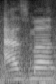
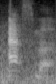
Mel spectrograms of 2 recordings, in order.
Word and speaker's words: asthma: In America, we call it asthma, and in Australia, it's pronounced asthma. We kind of say it more like a Z sound, like asthma, where here it's more like an F sound, like asthma.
